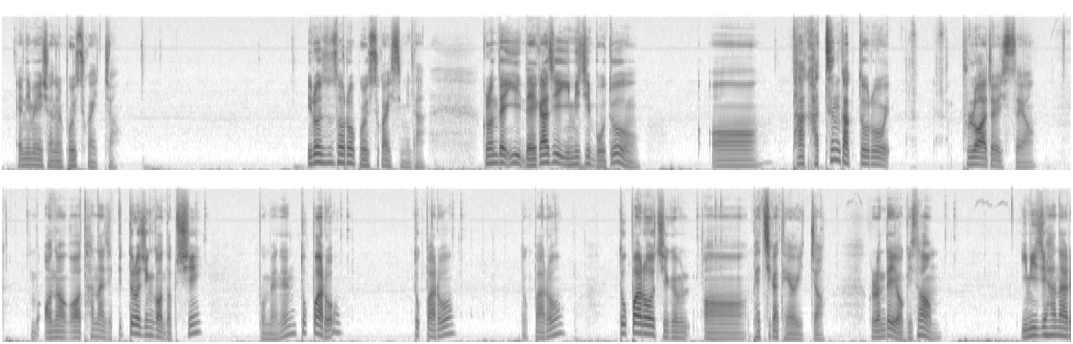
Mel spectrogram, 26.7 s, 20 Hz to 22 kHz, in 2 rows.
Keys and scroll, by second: 0.2 Right, 1.8 Right, 3.8 Left, 5.3 Left, 7.3 Left, 9.1 Left, 10.0 Escape.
